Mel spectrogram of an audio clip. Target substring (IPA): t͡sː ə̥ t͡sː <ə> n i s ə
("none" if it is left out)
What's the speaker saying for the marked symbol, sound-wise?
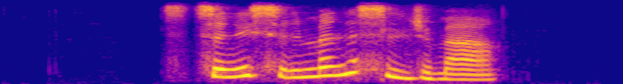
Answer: ə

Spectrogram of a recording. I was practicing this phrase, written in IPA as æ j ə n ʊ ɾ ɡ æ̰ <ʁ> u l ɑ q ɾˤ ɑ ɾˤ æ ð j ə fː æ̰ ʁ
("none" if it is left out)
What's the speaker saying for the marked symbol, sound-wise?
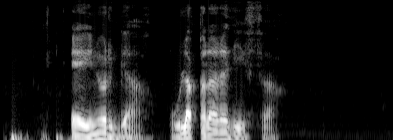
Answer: ʁ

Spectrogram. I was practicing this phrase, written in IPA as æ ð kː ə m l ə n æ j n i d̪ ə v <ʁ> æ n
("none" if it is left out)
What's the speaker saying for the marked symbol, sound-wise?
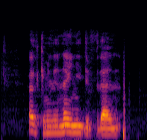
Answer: ð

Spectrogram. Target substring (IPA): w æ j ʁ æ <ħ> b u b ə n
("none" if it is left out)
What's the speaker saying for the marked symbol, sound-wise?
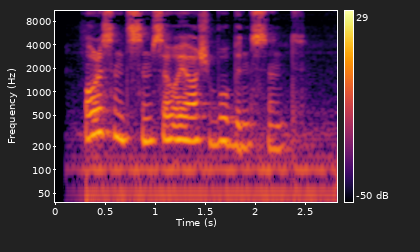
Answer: ʃ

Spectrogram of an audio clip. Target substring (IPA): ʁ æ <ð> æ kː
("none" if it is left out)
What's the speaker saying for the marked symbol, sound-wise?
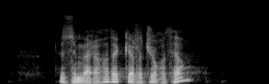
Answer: ð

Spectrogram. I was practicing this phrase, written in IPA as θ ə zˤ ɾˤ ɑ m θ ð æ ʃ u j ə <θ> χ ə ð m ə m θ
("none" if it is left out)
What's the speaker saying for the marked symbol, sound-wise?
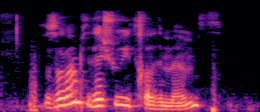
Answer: θ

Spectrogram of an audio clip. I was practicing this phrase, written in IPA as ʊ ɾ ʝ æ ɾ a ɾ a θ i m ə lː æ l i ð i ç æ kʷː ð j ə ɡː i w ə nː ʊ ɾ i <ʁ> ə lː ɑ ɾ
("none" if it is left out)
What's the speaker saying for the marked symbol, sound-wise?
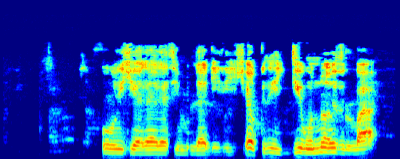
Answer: ð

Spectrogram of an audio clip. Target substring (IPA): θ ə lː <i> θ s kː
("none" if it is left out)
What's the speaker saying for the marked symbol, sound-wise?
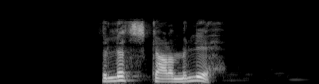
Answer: æ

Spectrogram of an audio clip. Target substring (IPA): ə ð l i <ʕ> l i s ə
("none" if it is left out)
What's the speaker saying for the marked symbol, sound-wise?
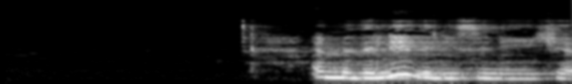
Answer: ð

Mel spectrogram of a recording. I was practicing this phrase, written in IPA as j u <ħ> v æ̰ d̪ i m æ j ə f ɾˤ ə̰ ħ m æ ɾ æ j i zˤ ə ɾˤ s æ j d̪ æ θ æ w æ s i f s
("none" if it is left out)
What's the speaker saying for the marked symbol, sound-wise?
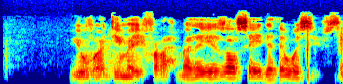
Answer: none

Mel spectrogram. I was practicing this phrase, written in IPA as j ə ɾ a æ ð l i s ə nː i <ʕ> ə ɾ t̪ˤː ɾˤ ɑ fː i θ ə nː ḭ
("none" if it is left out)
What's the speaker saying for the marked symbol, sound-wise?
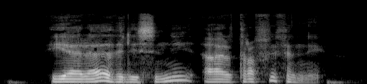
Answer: ʁ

